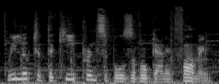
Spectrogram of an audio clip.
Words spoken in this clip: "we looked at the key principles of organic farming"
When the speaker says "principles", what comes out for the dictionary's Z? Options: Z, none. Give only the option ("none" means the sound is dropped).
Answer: Z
